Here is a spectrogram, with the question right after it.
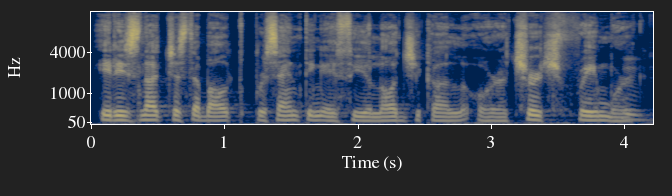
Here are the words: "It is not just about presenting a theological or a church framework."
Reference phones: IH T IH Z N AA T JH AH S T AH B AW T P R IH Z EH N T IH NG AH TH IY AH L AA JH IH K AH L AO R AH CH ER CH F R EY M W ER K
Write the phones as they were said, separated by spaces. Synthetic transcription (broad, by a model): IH T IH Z N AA T JH AH S T AH B AW T P R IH S EH N T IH NG AH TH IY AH L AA JH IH K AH L AO R AH CH ER CH F R EY M W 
